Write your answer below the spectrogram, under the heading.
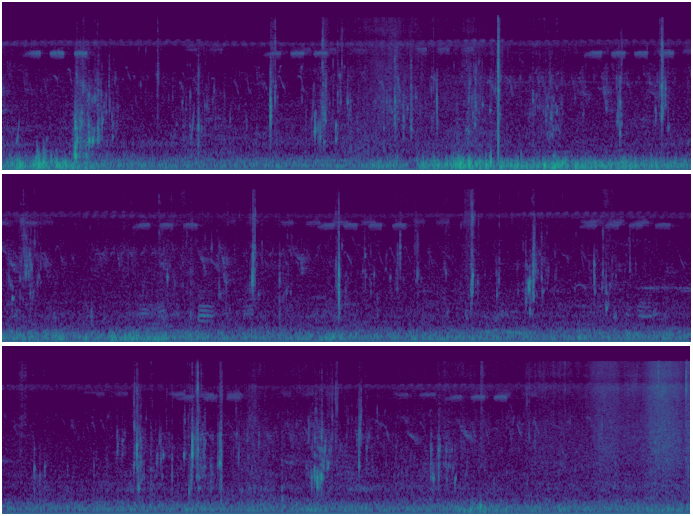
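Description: Water sloshing and splashing in shallow water, with scattered small clicks and knocks. Swells of low rumble come about a second in and again around six seconds. Faint high chirps in short groups of two to four repeat throughout.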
